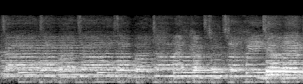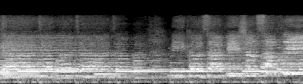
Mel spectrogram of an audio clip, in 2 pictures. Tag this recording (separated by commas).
Music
